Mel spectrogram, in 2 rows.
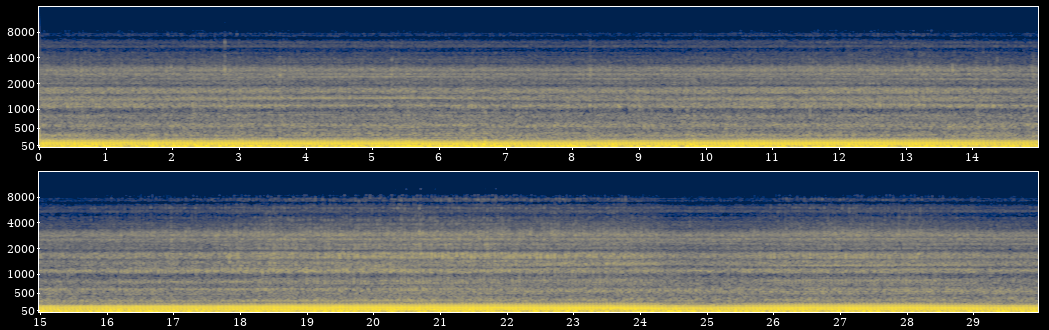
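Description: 2014 Harley-Davidson Street Glide Special's V-twin engine running at a steady cruise while being ridden, with wind and road rush over it.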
